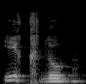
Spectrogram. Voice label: "iqdub", Archi

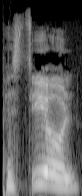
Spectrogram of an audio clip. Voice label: "pistiol", Archi

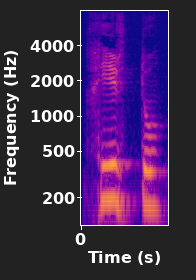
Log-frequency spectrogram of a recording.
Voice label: "xirttu", Archi

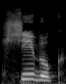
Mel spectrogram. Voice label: "shibuk", Archi

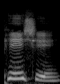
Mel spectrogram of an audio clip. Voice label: "pishi", Archi

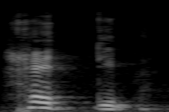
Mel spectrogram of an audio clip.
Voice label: "xeittib", Archi

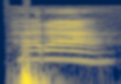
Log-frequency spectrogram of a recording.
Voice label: "para", Archi

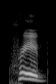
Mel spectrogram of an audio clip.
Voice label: "qwiib", Archi; qiwib

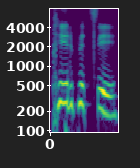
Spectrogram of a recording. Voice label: "qirpic", Archi

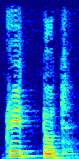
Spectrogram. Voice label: "qiittut", Archi

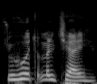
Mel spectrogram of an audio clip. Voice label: "zhuhut", Archi

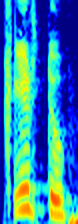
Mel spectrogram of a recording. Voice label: "klirttub", Archi

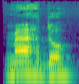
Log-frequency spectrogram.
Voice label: "mahdu", Archi

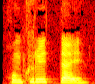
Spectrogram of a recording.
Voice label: "qunkri", Archi

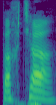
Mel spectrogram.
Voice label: "paxcha", Archi

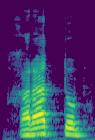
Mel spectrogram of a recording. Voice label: "xxarattub", Archi

